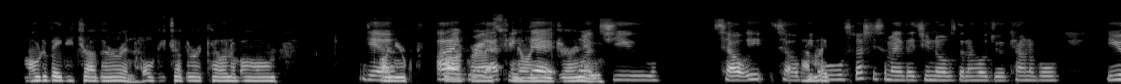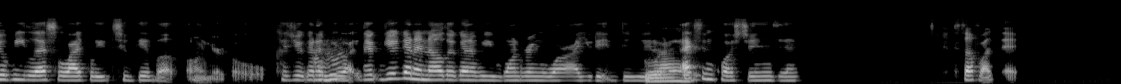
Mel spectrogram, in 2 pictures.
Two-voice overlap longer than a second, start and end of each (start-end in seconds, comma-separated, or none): 4.4-6.0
